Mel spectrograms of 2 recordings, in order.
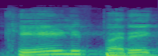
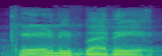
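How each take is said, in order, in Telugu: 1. రెండో పదం p ధ్వనితో మొదలవుతుంది. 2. రెండో పదం b ధ్వనితో మొదలవుతుంది. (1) "కేళి పరే కాదమ్మా" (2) "అది పా బా కొంత తేడా ఉంది"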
